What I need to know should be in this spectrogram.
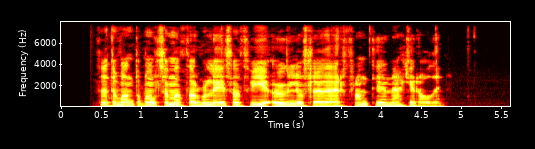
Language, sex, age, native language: Icelandic, male, 20-29, Icelandic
